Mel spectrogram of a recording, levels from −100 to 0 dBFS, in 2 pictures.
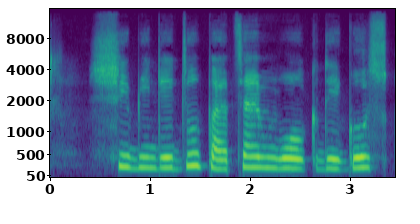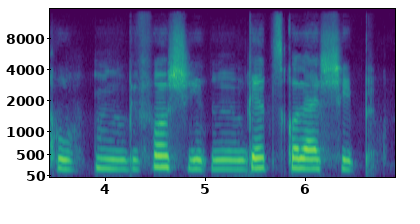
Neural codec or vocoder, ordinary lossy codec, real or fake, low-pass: codec, 32 kHz, 1.9 kbps, SNAC; MP3, 96 kbps; fake; 14.4 kHz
